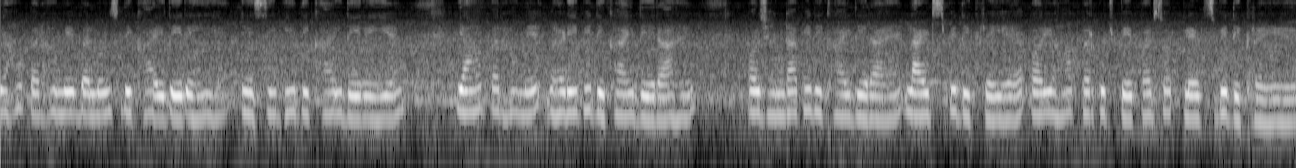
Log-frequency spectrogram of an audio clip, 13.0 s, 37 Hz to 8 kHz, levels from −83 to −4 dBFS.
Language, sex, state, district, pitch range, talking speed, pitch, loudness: Hindi, female, Uttar Pradesh, Etah, 190-215 Hz, 215 wpm, 205 Hz, -23 LUFS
